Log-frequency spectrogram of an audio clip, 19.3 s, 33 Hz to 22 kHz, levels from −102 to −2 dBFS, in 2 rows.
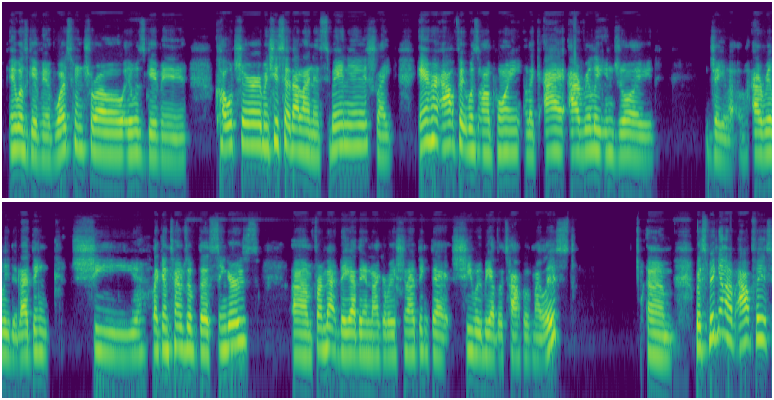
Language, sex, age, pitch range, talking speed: English, male, 20-39, 145-180 Hz, 205 wpm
